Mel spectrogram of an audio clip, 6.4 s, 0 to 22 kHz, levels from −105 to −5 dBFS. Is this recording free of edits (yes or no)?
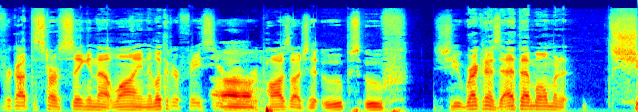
yes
